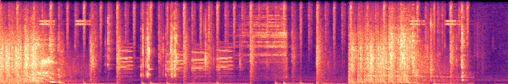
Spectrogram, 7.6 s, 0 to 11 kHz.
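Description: Gunfire in GoldenEye 007: repeated automatic bursts and single shots, clipped and close, with short pauses between volleys and a thick flurry toward the end; no speech.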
